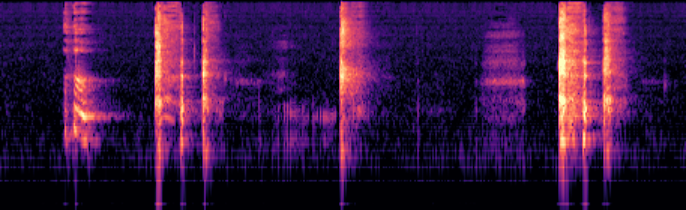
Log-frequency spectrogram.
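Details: Child imitating coughing, a fake cough.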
